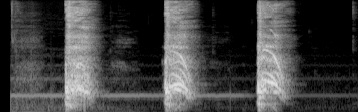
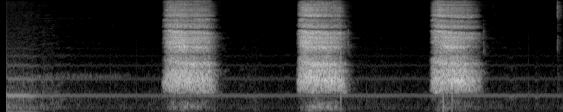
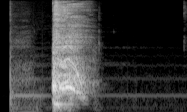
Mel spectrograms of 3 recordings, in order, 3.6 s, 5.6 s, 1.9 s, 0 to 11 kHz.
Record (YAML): three_cough_length: 3.6 s
three_cough_amplitude: 32767
three_cough_signal_mean_std_ratio: 0.42
exhalation_length: 5.6 s
exhalation_amplitude: 19413
exhalation_signal_mean_std_ratio: 0.42
cough_length: 1.9 s
cough_amplitude: 32767
cough_signal_mean_std_ratio: 0.35
survey_phase: beta (2021-08-13 to 2022-03-07)
age: 65+
gender: Male
wearing_mask: 'No'
symptom_none: true
smoker_status: Never smoked
respiratory_condition_asthma: false
respiratory_condition_other: false
recruitment_source: REACT
submission_delay: 2 days
covid_test_result: Negative
covid_test_method: RT-qPCR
